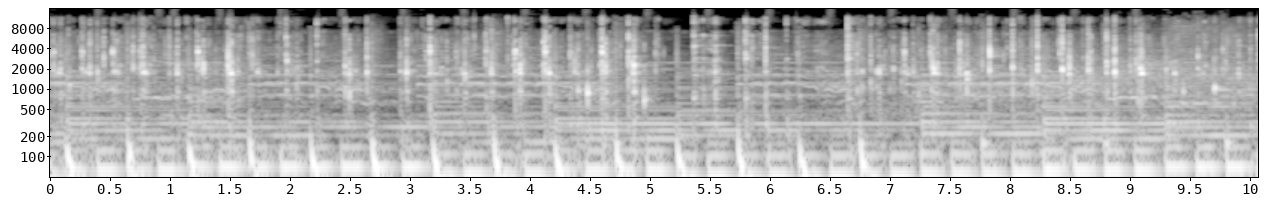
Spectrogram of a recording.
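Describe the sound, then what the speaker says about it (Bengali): Dahi bhalla batter beaten in a bowl, vegetarian with no onion, giving a steady run of quick close tapping and slapping strokes for the whole stretch, with no talk over it. "এটাকে ভালো করে ফেটিয়ে নেব"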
